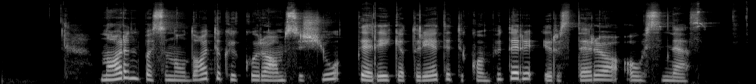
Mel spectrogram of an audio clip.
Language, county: Lithuanian, Panevėžys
